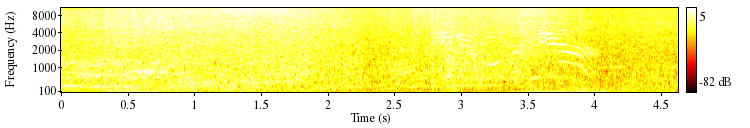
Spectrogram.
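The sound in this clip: A jet ski races over open water, its engine and spray forming a loud, steady roar of rushing noise that swells near the end, with voices heard over it.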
